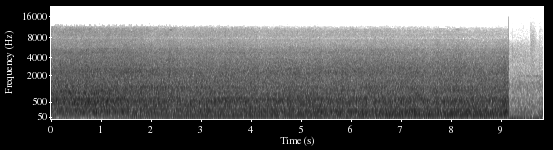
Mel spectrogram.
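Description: A DE10 diesel-hydraulic locomotive running steadily under power as it draws the sightseeing train away, with the rumble of the cars rolling on the track. Just before the end it cuts abruptly to quieter music.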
